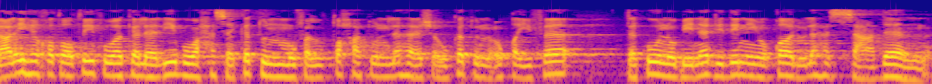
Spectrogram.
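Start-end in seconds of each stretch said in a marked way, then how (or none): none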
